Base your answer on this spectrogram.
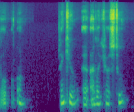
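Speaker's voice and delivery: speaking very softly. Playing a character thanking someone who complimented his hair, very soft voice. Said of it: "he'll say very softly".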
